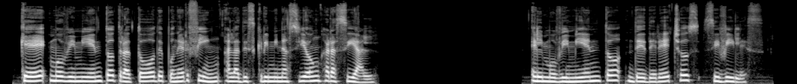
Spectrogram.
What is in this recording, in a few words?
Spanish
